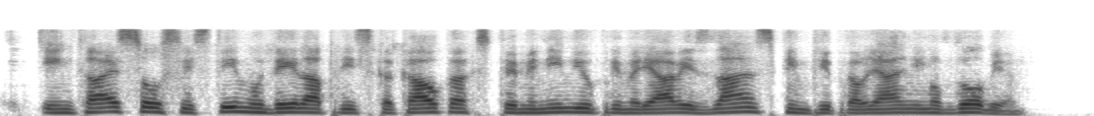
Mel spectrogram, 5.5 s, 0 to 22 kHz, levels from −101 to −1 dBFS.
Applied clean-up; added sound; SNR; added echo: neural mask model DeepFilterNet 3.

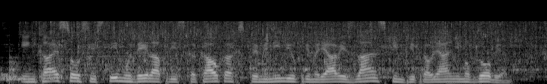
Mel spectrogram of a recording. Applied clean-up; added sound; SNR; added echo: none; Toilet flush; 9 dB; none.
